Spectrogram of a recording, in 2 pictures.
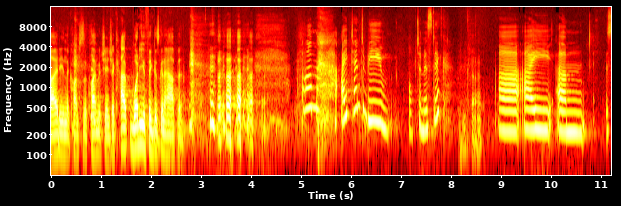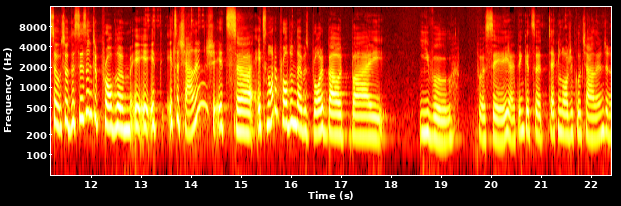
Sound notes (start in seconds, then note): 2.7 laughter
